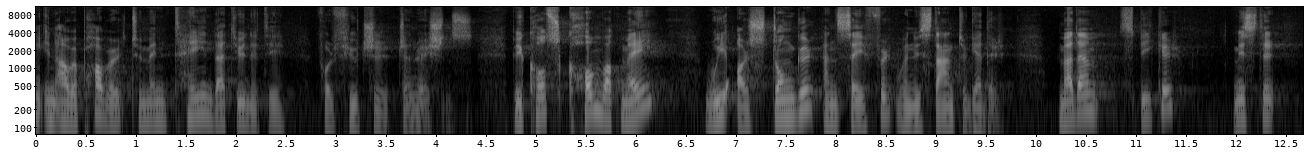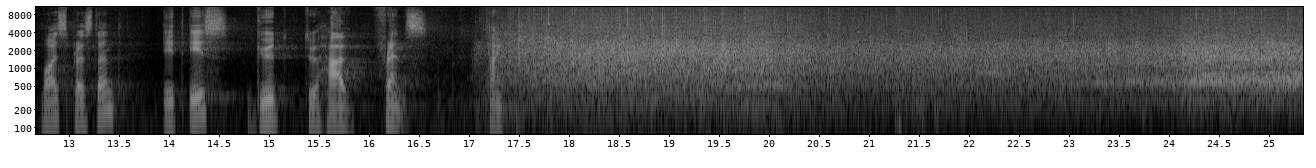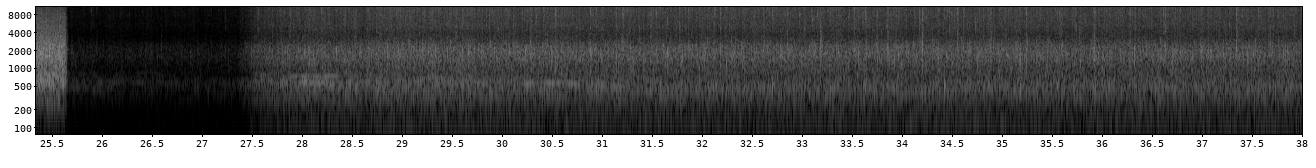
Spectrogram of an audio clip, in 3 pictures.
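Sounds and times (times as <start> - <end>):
audience applauding: 17.1 - 38.0.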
